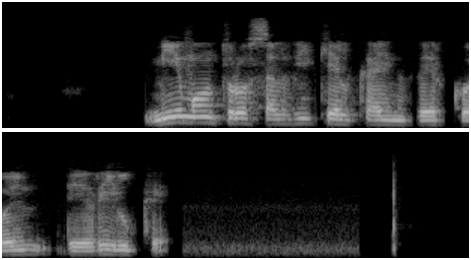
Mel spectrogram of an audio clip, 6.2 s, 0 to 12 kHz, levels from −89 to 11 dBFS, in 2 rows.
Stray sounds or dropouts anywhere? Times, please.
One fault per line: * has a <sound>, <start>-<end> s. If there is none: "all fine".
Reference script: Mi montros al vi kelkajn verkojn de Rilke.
all fine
